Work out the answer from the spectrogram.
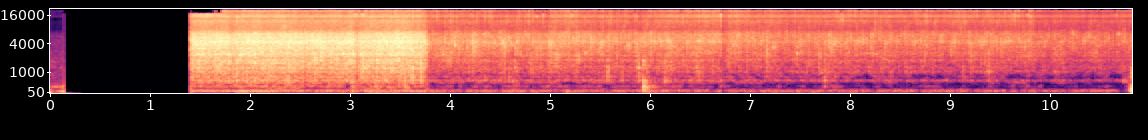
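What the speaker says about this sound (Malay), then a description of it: "Goreng ikan yang lain pula ya." Chencharu fish fry in hot oil in a pan, a loud burst of crackling sizzle that soon settles into a quieter, steady bubbling fry, close and without talk.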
